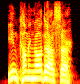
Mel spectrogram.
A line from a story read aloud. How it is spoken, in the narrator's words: Lieutenant Dominique called out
